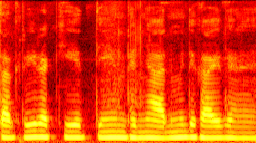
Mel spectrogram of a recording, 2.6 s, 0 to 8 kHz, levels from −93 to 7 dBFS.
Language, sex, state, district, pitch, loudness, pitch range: Hindi, male, Uttar Pradesh, Jalaun, 125 Hz, -13 LUFS, 120-130 Hz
